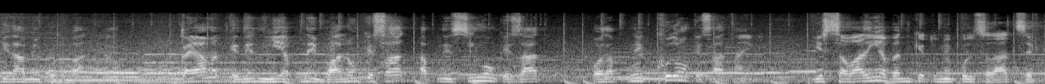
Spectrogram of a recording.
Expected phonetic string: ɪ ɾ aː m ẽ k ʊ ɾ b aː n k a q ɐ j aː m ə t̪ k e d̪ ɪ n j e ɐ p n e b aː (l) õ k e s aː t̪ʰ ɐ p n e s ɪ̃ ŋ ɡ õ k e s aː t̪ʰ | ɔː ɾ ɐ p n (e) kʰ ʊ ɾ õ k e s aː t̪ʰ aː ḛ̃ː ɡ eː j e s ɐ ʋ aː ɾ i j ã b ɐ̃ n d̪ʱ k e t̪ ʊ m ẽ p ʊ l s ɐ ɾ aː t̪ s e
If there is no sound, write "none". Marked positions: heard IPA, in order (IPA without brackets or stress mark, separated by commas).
l, e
